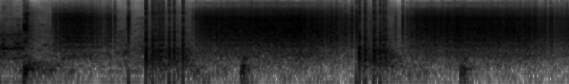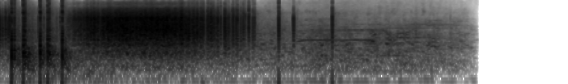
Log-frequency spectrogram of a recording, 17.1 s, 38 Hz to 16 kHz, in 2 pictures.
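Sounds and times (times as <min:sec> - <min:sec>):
firework launch shots: 0:00.4 - 0:11.7
firework crackling: 0:00.4 - 0:13.1.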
